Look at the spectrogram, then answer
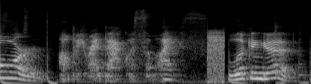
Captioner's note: whispering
